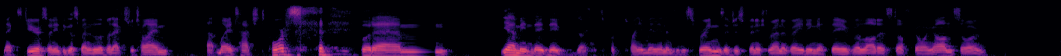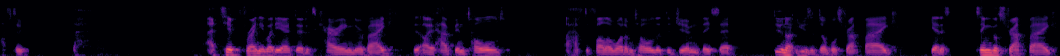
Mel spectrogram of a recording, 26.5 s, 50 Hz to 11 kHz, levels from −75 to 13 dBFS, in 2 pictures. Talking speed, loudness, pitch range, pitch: 205 wpm, -32 LUFS, 90-120 Hz, 100 Hz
